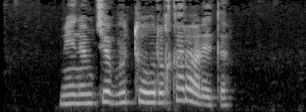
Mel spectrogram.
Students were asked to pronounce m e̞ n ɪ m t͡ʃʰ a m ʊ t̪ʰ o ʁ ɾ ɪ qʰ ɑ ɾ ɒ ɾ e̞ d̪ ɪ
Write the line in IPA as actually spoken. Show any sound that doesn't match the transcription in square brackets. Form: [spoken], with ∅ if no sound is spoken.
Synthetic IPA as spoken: m e̞ n ɪ m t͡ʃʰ a [b] ʊ t̪ʰ o ʁ ɾ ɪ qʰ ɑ ɾ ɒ ɾ e̞ d̪ ɪ

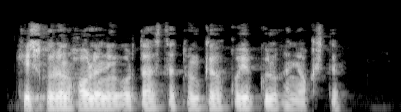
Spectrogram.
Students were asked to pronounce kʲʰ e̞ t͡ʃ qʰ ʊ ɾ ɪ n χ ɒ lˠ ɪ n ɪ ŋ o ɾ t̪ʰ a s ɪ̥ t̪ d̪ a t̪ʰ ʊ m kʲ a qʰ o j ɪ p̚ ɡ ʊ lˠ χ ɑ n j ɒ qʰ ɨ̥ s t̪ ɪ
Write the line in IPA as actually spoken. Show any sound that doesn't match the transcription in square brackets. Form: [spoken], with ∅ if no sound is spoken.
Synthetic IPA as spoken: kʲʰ e̞ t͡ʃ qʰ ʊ ɾ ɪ n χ ɒ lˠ ɪ n ɪ ŋ o ɾ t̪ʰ a s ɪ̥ [∅] d̪ a t̪ʰ ʊ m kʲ a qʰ o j ɪ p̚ ɡ ʊ lˠ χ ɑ n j ɒ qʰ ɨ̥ [ʃ] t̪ ɪ

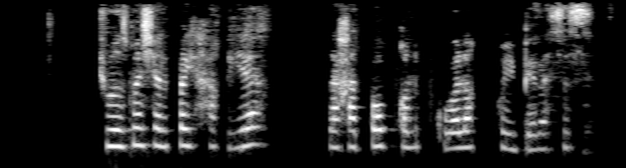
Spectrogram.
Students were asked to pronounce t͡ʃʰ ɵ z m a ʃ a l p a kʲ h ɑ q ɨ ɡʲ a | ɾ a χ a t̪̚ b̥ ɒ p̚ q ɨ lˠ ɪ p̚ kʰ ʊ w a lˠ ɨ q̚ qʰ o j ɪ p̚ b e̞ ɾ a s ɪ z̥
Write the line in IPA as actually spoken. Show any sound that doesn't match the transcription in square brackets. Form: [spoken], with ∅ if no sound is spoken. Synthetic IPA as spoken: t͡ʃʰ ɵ z m a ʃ a l p a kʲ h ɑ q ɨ ɡʲ a | ɾ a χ a t̪̚ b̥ ɒ p̚ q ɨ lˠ ɪ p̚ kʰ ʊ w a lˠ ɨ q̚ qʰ o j ɪ p̚ b e̞ ɾ a s ɪ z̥

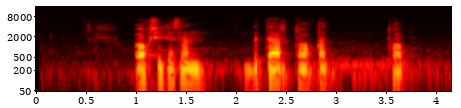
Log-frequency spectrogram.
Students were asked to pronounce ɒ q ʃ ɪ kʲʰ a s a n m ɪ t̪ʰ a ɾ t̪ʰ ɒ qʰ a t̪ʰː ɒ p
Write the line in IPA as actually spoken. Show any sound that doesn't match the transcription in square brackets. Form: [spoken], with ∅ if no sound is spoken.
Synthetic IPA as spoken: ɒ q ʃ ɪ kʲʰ a s a n [b] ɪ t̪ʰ a ɾ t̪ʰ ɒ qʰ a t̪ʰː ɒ p

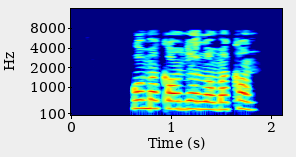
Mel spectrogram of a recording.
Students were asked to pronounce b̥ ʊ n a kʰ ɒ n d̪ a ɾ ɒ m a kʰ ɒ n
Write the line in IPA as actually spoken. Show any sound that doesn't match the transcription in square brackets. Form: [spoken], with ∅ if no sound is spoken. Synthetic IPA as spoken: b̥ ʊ [m] a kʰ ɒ n d̪ a [l] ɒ m a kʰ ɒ n

